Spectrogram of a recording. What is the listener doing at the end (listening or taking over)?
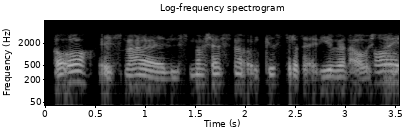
taking over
